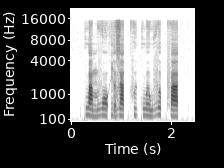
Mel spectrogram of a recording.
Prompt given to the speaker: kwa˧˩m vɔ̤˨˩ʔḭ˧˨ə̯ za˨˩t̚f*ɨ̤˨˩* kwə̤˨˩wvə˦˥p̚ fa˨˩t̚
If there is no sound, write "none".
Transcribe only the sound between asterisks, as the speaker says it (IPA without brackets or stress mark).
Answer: ɨ̤˨˩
